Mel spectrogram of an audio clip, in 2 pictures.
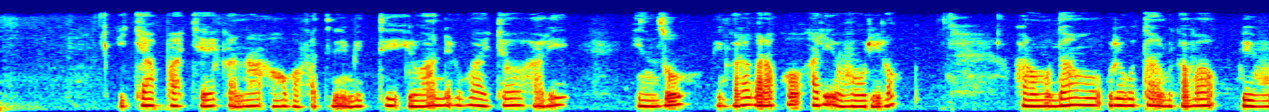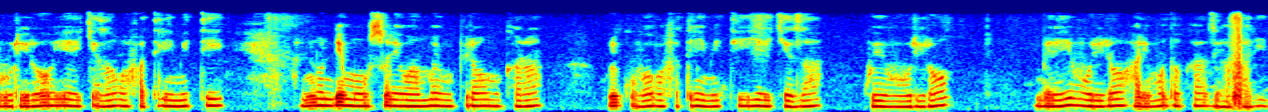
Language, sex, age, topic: Kinyarwanda, female, 36-49, government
